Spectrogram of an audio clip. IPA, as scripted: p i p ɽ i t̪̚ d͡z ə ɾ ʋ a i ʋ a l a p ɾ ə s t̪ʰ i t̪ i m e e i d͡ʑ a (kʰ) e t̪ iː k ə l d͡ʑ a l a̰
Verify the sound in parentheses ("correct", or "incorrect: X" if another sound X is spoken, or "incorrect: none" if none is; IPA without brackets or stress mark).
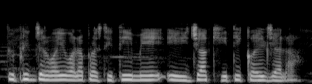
correct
